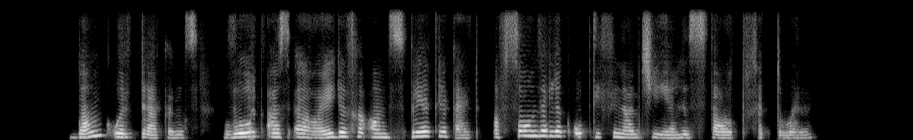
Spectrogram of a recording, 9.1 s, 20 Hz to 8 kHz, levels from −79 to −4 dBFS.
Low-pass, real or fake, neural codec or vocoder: 7.2 kHz; fake; codec, 16 kHz, 1 kbps, FreqCodec, smaller model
